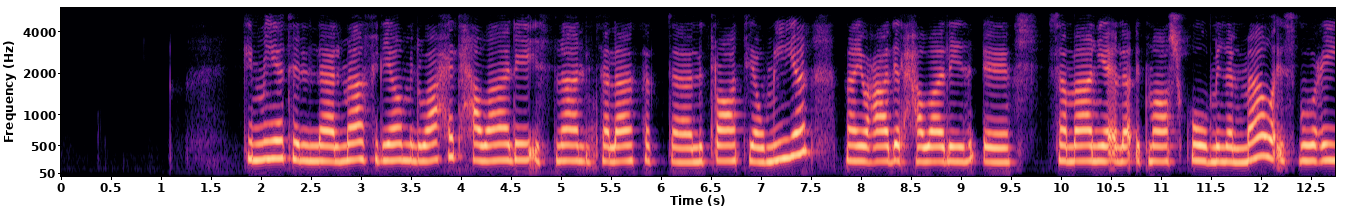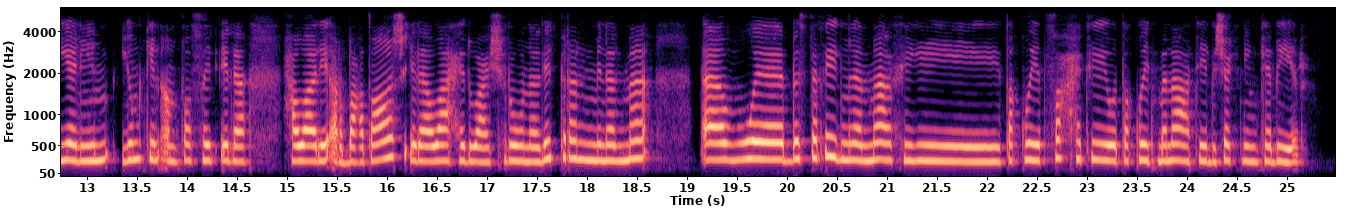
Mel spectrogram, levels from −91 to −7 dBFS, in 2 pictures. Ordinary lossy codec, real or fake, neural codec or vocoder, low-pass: none; fake; codec, 44.1 kHz, 7.8 kbps, Pupu-Codec; 5.4 kHz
